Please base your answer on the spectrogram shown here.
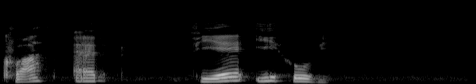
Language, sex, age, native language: Icelandic, male, 40-49, Spanish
